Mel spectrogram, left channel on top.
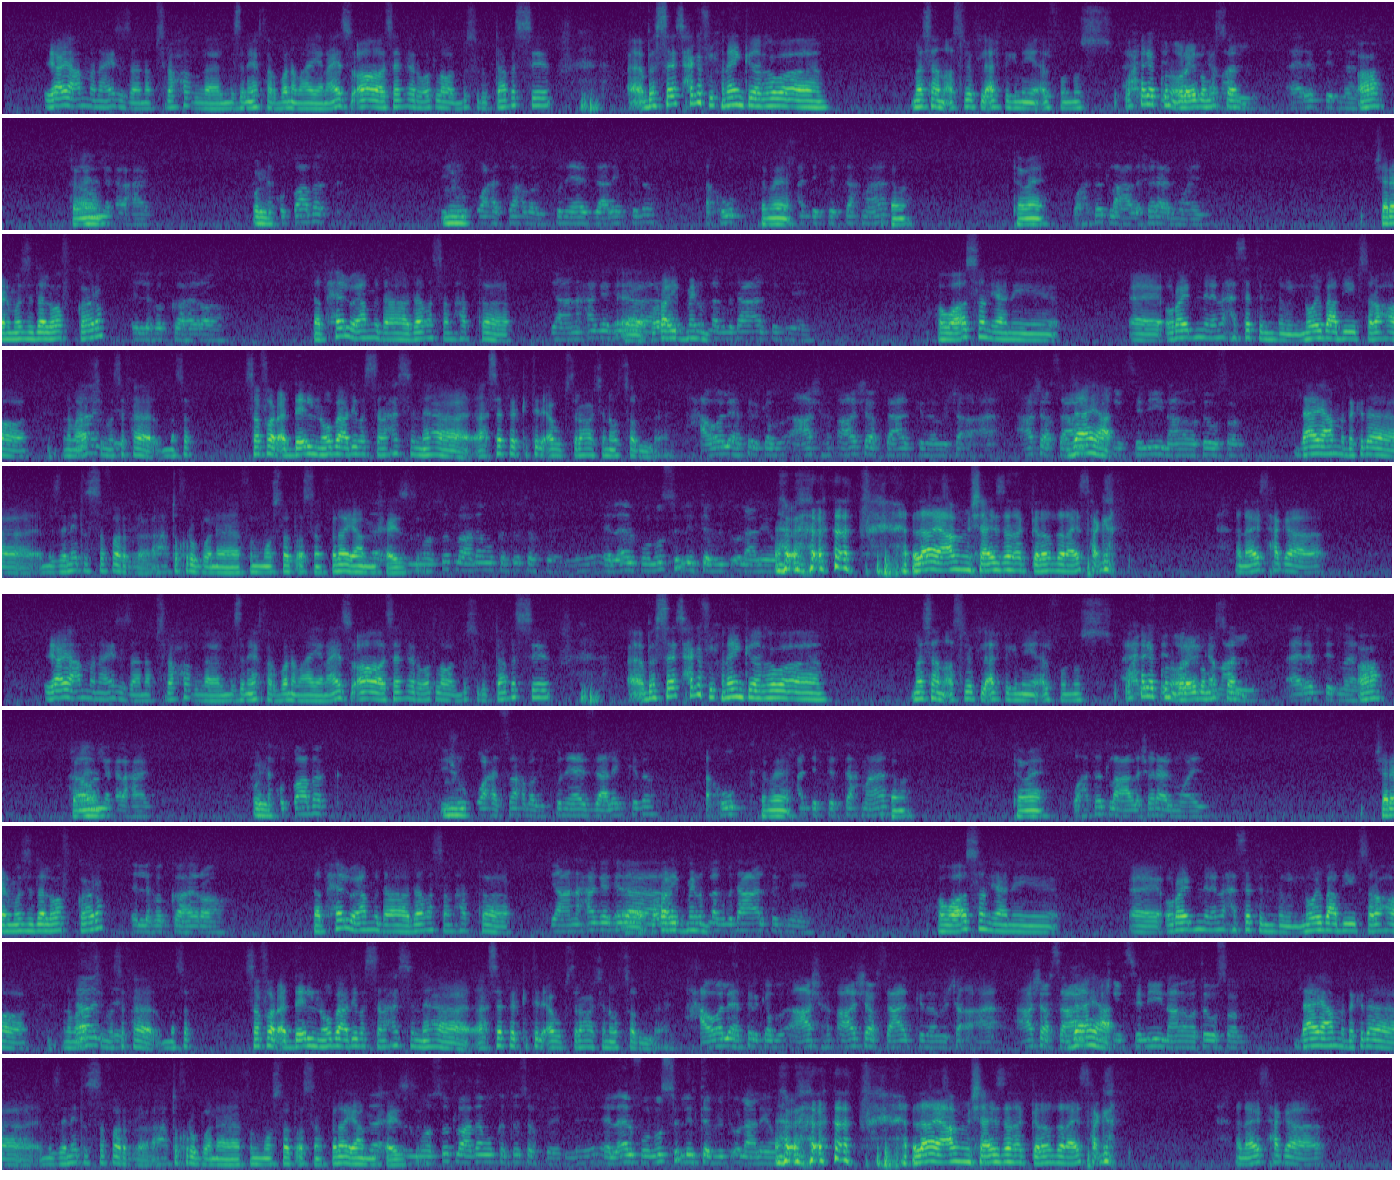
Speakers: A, in the centre; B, on the right (about 35°).
A: لا يا عم انا عايز انا بصراحة الميزانية خربانة معايا انا عايز اه اسافر واطلع والبس وبتاع بس آه، بس عايز حاجة في الحنين كده اللي هو مثلا أصرف لي ألف جنيه ألف ونص
B: عرفت
A: وحاجة تكون
B: دماغك
A: قريبة مثلا
B: يا معلم عرفت دماغك
A: أه
B: هقول
A: تمام
B: لك على حاجة هتاخد
A: قولي
B: بعضك تشوف
A: امم
B: واحد صاحبك يكون يعز عليك كده أخوك
A: تمام
B: حد بترتاح معاه
A: تمام تمام
B: وهتطلع على شارع المعز
A: شارع المعز ده اللي هو في القاهرة
B: اللي في القاهرة
A: طب حلو يا عم ده ده مثلا حتى
B: يعني حاجة كده
A: آه، قريب
B: هتصرف
A: مني
B: لك بتاع ألف جنيه
A: هو أصلا يعني آه، قريب مني لأن أنا حسيت إن نويبع دي بصراحة أنا معرفش
B: لا
A: المسافة مسافة سفر قد إيه لنويبع دي بس أنا حاسس إنها هسافر كتير أوي بصراحة عشان أوصل <laughs>
B: حوالي هتركب عشر عشر ساعات كده مش ع- عشر ساعات
A: لا يا
B: عشر سنين على ما توصل
A: لا يا عم ده كده ميزانية السفر هتخرب وانا في المواصلات اصلا فلا
B: انت
A: يا عم مش عايز
B: في المواصلات لوحدها ممكن تصرف ال- الألف ونص اللي انت بتقول عليهم
A: <laughs>
B: ده
A: لا يا عم مش عايز انا الكلام ده انا عايز حاجة <laughs> انا عايز حاجة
